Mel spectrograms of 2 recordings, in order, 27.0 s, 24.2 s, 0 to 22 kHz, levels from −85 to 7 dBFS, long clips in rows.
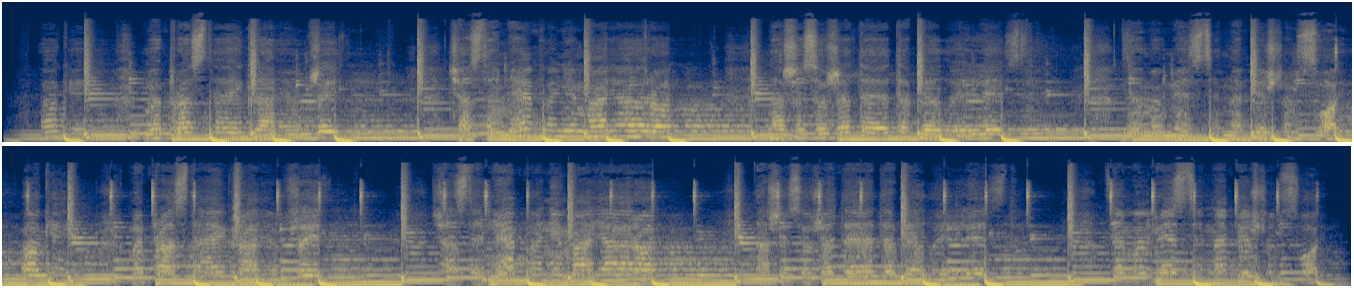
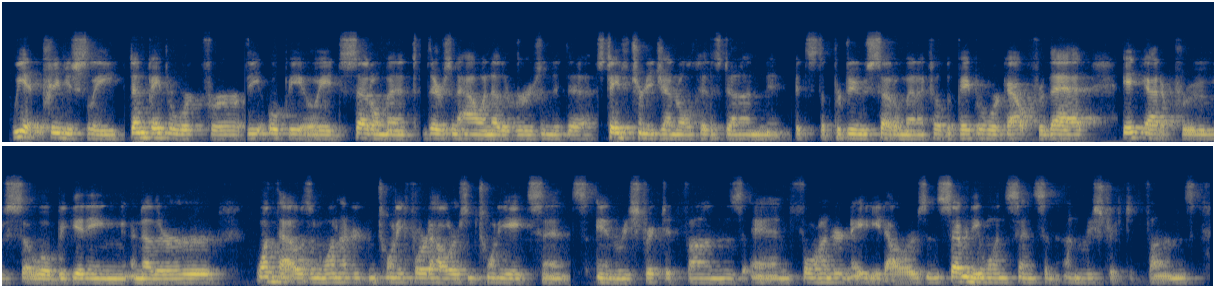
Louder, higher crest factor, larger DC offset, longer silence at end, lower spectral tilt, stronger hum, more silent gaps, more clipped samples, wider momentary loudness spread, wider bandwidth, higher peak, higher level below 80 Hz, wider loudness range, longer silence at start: first, -14 LUFS vs -17 LUFS; about the same, 12 dB vs 16 dB; neither; second, 0.05 s vs 0.2 s; about the same, -6 dB/octave vs -6 dB/octave; neither; neither; neither; second, 6 LU vs 9 LU; first, 13.5 kHz vs 8.4 kHz; about the same, 0 dBFS vs -2 dBFS; first, -16 dBFS vs -54 dBFS; second, 1 LU vs 5 LU; about the same, 0.05 s vs 0.1 s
